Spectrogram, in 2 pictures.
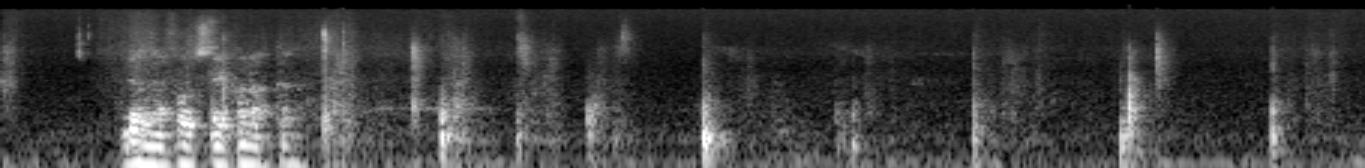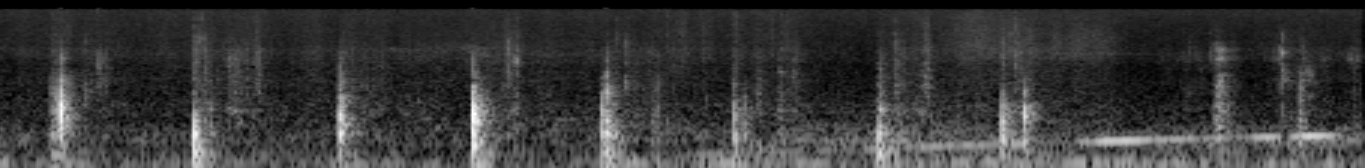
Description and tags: Walking quietly with rubber shoes on a hard floor.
